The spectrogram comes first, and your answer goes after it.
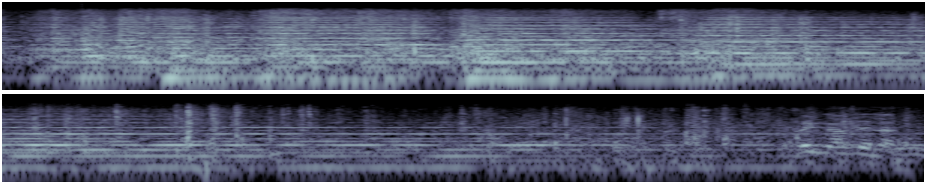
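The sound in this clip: Hooves clip-clop as a group of horses with riders descends a grassy hill in single file, a steady patter of hoofbeats running under a speaking voice.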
